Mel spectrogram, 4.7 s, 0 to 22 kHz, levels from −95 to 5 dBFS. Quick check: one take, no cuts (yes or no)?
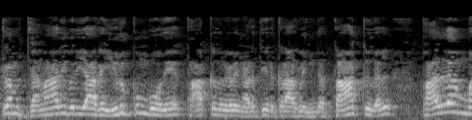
yes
